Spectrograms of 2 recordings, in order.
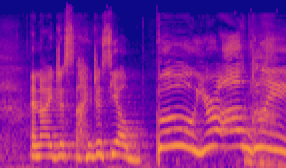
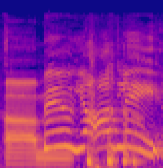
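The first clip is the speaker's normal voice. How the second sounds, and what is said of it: Put-on accent. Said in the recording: “in an accent”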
